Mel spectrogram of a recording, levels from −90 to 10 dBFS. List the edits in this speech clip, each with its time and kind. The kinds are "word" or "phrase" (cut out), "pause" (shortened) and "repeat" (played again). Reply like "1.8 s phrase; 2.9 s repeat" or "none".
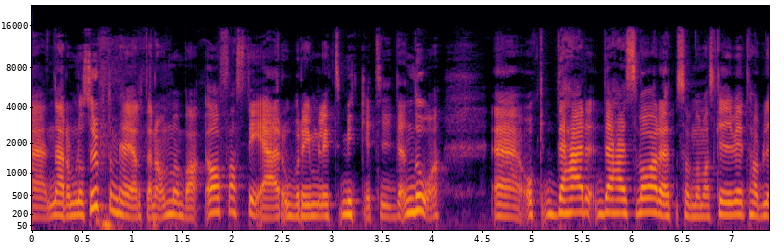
6.4 s word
